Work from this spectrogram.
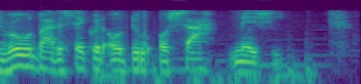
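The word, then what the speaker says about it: Osa Meji: by the sacred Odu Osha Meji. Osha Meji, that's spelled O-S-A, and you can put a hyphen, make it easy for yourself, O-S-A hyphen M-E-J-I, Osha Meji.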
